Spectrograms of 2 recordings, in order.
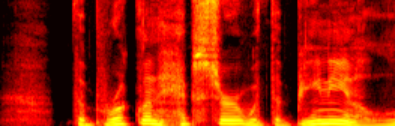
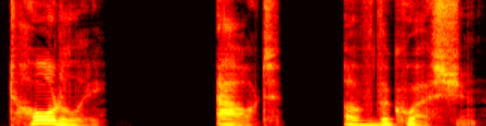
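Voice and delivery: slow musing; 3 semitones lower than usual. A narrator's reading. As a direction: repeat it slowly, word by word. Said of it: "speaking slowly, as if musing over the words".

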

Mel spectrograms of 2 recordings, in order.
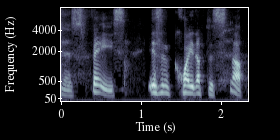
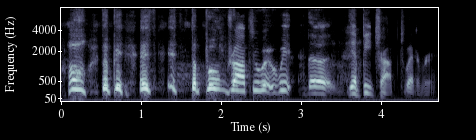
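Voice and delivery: stoned raver; 5 semitones higher than usual. Retold or imitated. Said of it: "They're like".

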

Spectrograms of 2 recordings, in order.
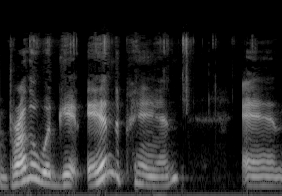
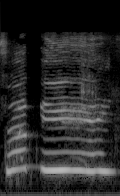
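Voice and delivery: calling out; 11 semitones higher than usual. Retold or imitated. Brother calling for lost pig.

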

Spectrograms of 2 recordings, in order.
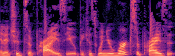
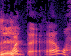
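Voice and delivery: higher, slow, laughing bewilderment; baffled laugh; 9 semitones higher, slower than usual. Retold or imitated. Waking beside a strange spouse, baffled laughing. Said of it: "And be like".

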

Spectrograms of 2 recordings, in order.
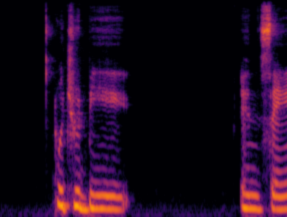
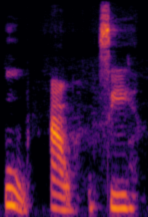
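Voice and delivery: normal talking voice

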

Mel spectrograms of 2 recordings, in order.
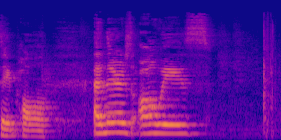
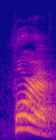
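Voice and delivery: FOREVER said high and loud; stressed forever; 5 semitones higher, 6 dB louder than usual. Real, not acted. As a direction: stretch out Forever emphatically. Exaggerating how long.

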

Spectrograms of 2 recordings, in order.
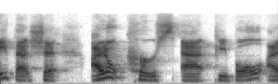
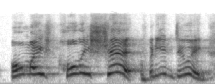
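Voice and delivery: much higher, incredulous mock shock; mock disbelief. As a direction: act floored by his answer. Retold reaction to client's reply.

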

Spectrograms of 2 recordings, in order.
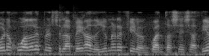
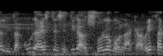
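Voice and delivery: ordinary talk, nothing marked

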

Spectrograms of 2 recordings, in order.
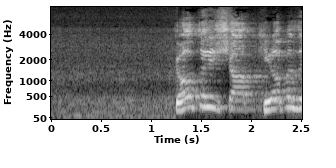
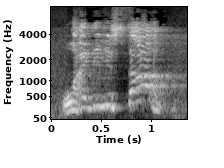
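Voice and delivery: questioning wife; 6 semitones higher, slower than usual. Retold or imitated. Retold wife waking in car.

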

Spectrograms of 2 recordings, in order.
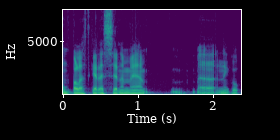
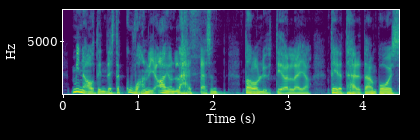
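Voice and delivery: loud, higher threatening shout; angry threat; 6 semitones higher, 9 dB louder than usual. Retold or imitated. Neighbour threatening to report them to the housing company, angry shout. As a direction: threaten eviction at full volume. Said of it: "sit se alkaa huutaa vaan".

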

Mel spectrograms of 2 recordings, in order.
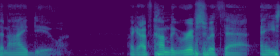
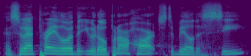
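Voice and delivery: prayer; 5 dB quieter than usual. Acted. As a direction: pray gently over the room. Closing prayer.

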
